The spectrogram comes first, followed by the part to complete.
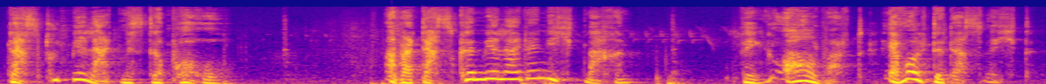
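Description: A woman's voice: on the low side, huge pitch swings, moderate pace. An actress playing a polite, regretful lady in a retro crime radio play. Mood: apologetic. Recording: background noise.

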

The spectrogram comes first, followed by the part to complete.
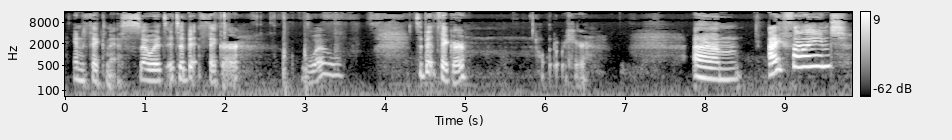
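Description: A woman vlogger chatting casually about her stitching projects, soft and unhurried, with many ums and pauses and light self-deprecating humor. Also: fairly high pitch, dry recording. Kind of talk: casual show-and-tell chat.

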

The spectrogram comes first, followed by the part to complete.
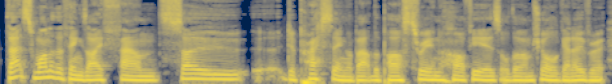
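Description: A man in his forties hosts a podcast from a studio mic. He builds long, earnest arguments and restarts phrases as he goes. His pitch stays in a middling range. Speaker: podcast host. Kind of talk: conversational podcast discussion. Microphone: studio condenser mic on stand.

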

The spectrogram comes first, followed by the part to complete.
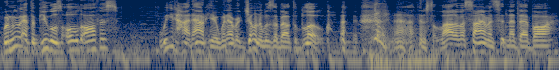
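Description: A man's voice: mid-range voice, expressive, brisk, pushed and bright, soft background music. An actor playing a genial middle-aged New York newspaperman with an American accent, telling nostalgic, reflective stories in a video game. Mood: nostalgic amusement. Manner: storytelling, reflective. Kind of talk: game voice acting, conversational monologue.

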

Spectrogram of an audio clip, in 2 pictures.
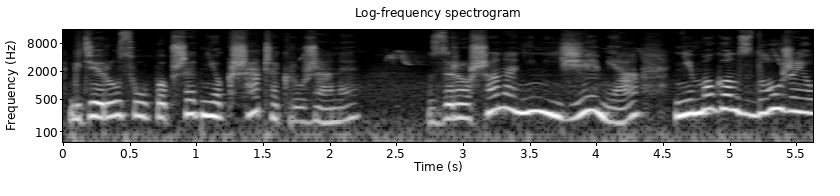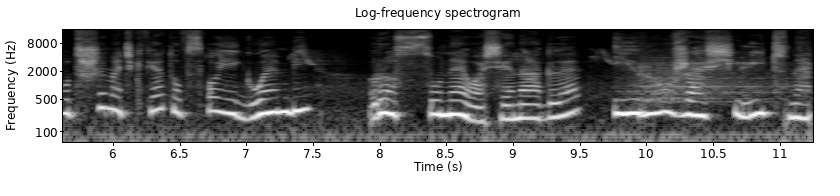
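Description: A woman narrating a children's fairy tale as a scripted audiobook, expressive and measured. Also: medium pitch, a little hiss or hum.

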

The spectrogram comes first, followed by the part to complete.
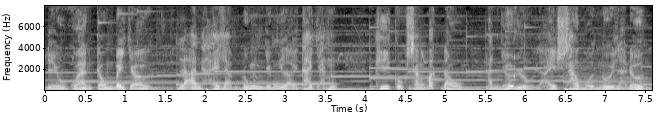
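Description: A man voicing a magical talking grey horse who gives calm, wise advice in an animated fairy tale. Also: mid-range voice, a little fast, over loud music, natural voice. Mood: advising.

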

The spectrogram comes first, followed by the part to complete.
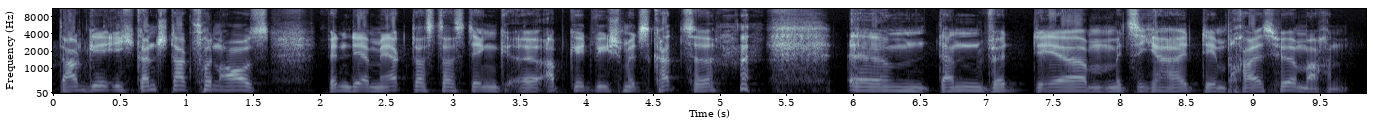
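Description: A man's voice: medium pitch, little pitch movement, slow pace, fairly bright tone, clear, resonant tone, no echo. A man in casual, unscripted radio chat as an amateur operator, often repeating and restarting his words.

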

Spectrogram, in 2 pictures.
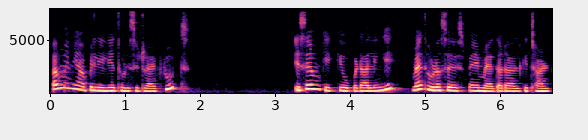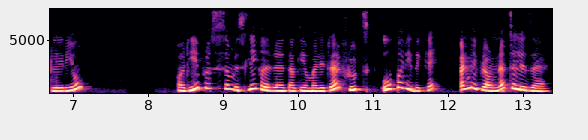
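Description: A woman hosting a cooking channel, calmly narrating a recipe step by step in a voice-over. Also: high voice, a little fast. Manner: calm instructional narration.

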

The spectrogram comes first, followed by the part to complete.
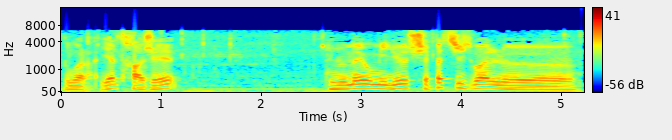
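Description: Gravelly man with a head cold. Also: medium pitch, moderate pace. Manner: relaxed, rambling, many fillers. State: has a cold, voice a bit off. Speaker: gaming streamer. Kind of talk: casual let's play commentary. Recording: muffled mic with clear background noise.

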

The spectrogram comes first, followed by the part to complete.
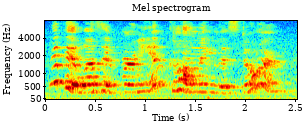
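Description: Woman as squeaky, eager puppet sailor. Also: big pitch swings, measured pace, a bit bright, full character voice. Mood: curious. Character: eager, excitable young puppet sailor creature. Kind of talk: children's puppet show dialogue. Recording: roomy echo, slightly distant mic, faint noise.

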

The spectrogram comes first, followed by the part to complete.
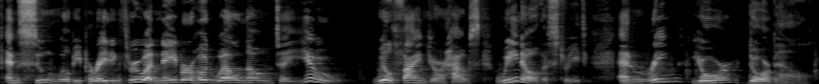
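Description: A woman reading a picture book aloud as a story-time host, with theatrical, animated delivery. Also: medium pitch. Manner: theatrical, with exclamations and spooky sound effects. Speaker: library story-time reader.

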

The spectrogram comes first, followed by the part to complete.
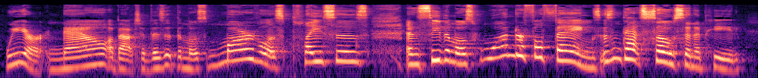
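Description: A woman reading aloud as a kind, gentle female ladybug in a storybook. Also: high voice, very animated, measured pace, voice pushed up, exaggerated voice.

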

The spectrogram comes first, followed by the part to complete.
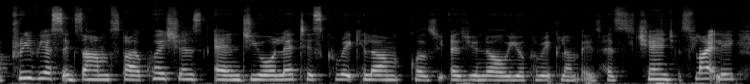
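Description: A middle-aged woman from Tanzania with a Tanzanian accent, talking to students as an encouraging maths teacher. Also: on the high side. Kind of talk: instructional talk to camera for students.

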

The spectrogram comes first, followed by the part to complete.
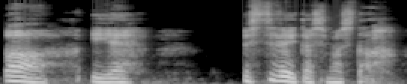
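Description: A woman playing a polite, reserved, determined young traveller in a period audio drama, speaking formally and with measured care. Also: fairly low pitch, darkish tone, dry recording, clean studio sound. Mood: calm, guarded.

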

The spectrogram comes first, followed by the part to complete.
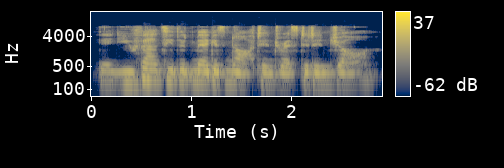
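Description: A woman playing a gentle, husky mother. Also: on the low side, distant mic, dull audio. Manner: calm, soothing, measured. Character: Marmee, gentle wise mother of four daughters.

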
